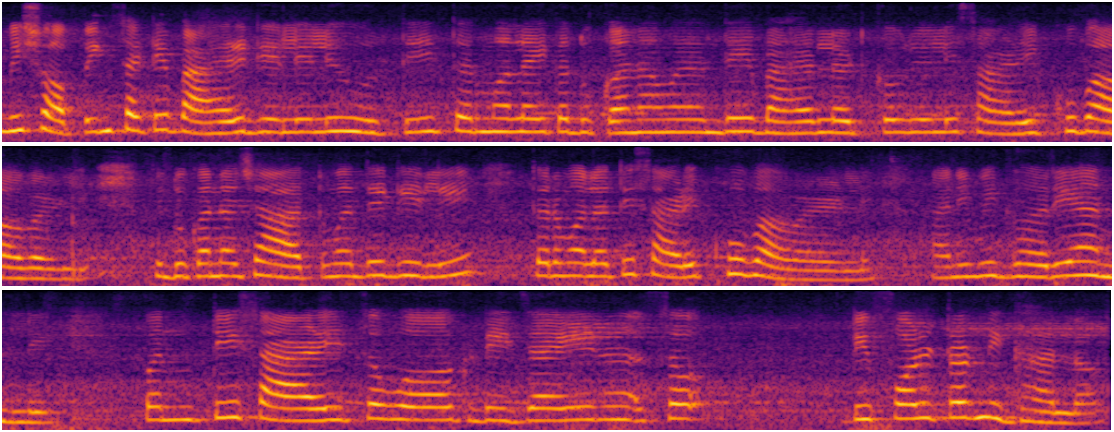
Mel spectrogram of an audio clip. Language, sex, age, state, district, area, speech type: Marathi, female, 30-45, Maharashtra, Nagpur, urban, spontaneous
